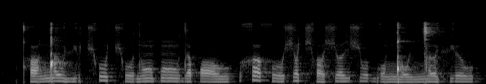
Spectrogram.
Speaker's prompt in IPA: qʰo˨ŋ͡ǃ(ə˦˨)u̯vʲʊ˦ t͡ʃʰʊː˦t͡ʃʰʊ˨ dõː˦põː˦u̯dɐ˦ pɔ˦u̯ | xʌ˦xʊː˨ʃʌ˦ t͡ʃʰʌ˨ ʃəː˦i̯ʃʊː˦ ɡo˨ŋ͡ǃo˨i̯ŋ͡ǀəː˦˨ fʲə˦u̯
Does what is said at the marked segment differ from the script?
no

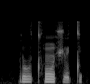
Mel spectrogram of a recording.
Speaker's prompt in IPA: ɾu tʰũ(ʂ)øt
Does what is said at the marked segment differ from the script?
yes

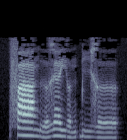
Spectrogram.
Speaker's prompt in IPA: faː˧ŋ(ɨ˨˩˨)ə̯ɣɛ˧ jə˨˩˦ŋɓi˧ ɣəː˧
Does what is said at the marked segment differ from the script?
no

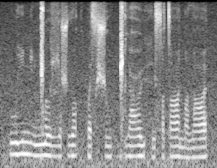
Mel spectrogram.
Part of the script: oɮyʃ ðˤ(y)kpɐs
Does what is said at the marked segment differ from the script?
yes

